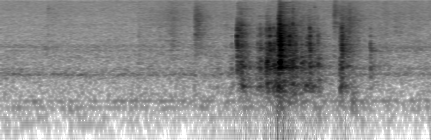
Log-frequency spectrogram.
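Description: Quiet room tone, then a little past halfway a brief clatter lasting about a second: a plastic soap-batter bucket with a wire handle being shifted and knocked about over wooden loaf moulds.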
